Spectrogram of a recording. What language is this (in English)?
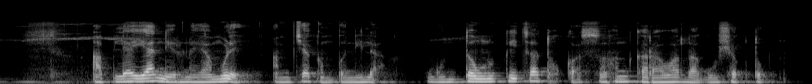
Marathi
